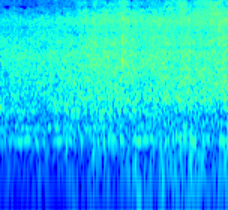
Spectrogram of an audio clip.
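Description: A Montreal metro train rumbles loudly and steadily, a dense roar of wheels and motor with a faint sustained hum running through it, with no voices.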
